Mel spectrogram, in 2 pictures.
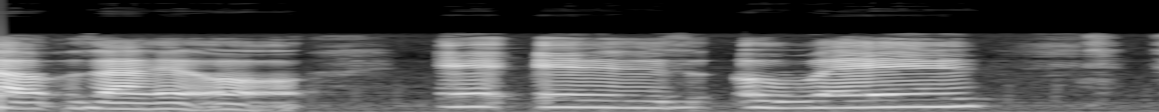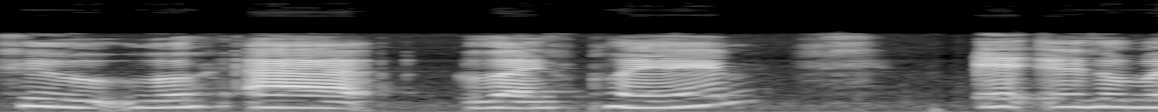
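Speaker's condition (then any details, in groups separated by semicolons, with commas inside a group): Tongue cancer surgery; over half of tongue removed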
